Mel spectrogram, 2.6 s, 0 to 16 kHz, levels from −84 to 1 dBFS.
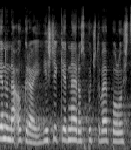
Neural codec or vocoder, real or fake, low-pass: none; real; 14.4 kHz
